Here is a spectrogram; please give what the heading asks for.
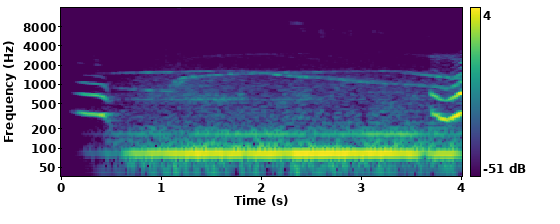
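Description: A dog howls in a wavering, falling voice against the long steady wail of a passing siren.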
